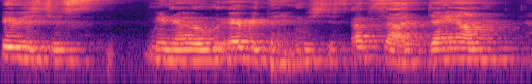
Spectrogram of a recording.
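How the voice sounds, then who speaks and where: A middle-aged woman giving a personal testimony, halting with many fillers and restarts. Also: on the low side, fairly even intonation, mellow. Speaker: testimony speaker. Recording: echoey room, voice from far off.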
